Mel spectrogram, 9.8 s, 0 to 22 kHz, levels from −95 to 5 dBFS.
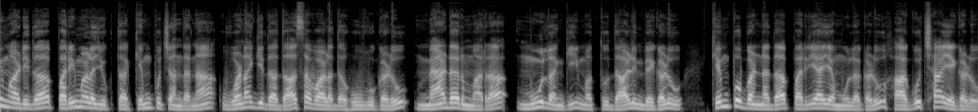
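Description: No faults can be heard anywhere in this speech recording.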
